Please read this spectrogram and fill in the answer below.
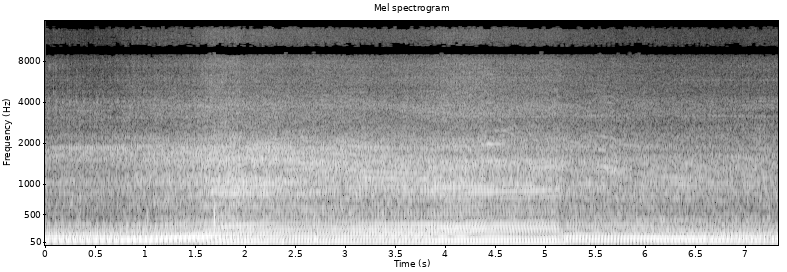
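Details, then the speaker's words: Predator 670 22 HP V-twin in an EZGO Workhorse golf cart, warm, read on a tachometer: picks up, then holds a fast, steady drone around 1800 rpm, too high (target 1100–1200), making gear shifts hard; carburetor idle then adjusted. "let's turn the key on does full cycle idling around 1800 degrees or sorry 1800 rpms on the last 10 degrees it's a little on the high side but it is working"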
